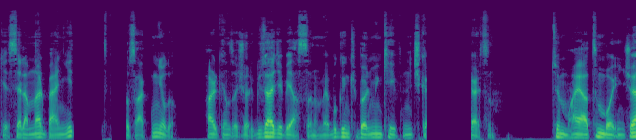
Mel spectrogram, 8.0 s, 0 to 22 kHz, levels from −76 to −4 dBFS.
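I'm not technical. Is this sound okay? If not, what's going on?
No. There are three gaps where the speech goes silent.

Playback stall, 0.92 to 1.27 s, right after "selamlar ben": the sound stops for about 0.35 s, likely because the player briefly ran out of data or got held up.

Digital wireless dropout, 1.38 to 1.58 s: the wireless link lost too much data, so the receiver muted for about 0.2 s, leaving a clean silent hole without any crackle.

Rebuffering stall, 5.32 to 5.89 s, after "ve bugünkü bölümün keyfini": the player ran out of downloaded audio, paused about 0.57 s, then resumed exactly where it stopped.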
